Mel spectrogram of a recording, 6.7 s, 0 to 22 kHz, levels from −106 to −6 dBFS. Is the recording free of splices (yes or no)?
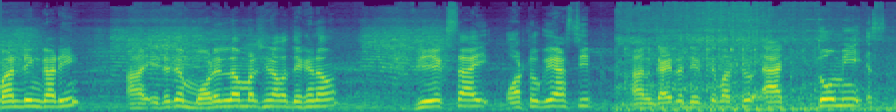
no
